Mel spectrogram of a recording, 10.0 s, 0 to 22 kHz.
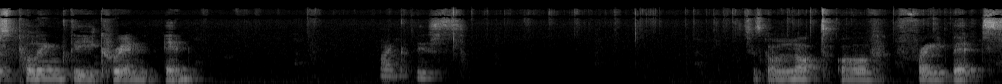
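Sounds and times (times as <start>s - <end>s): faint rustles and ticks of thread: 0.0s - 10.0s.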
